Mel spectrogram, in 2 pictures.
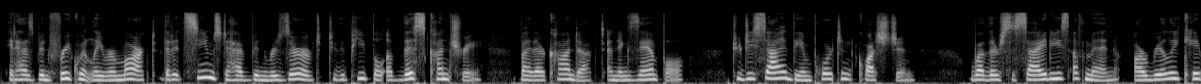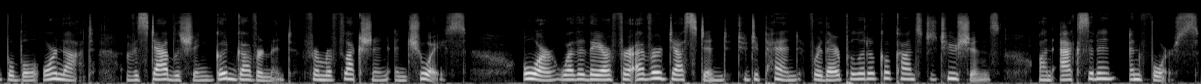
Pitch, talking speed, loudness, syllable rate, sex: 220 Hz, 150 wpm, -18 LUFS, 5.2 syllables/s, female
